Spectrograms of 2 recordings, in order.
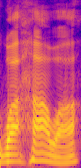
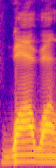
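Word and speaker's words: Waʻawaʻa: Tonight we're going to Wahawa. And no, Jen, it's not pronounced Wawa like the gas station.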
